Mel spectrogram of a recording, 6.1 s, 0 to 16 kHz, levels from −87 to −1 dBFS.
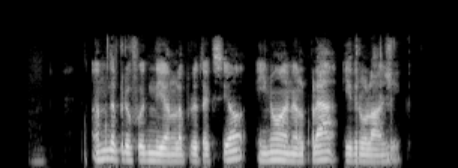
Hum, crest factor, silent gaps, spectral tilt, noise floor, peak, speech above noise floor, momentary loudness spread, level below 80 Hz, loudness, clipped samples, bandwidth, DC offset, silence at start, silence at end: none; 20 dB; none; -5 dB/octave; -69 dBFS; -2 dBFS; 50 dB; 7 LU; -58 dBFS; -19 LUFS; under 0.1%; 8 kHz; under 0.1%; 1.2 s; 0.8 s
